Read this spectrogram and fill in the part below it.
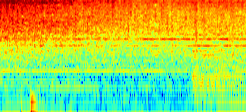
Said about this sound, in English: All right, now let's deglaze this bitch with this beer.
